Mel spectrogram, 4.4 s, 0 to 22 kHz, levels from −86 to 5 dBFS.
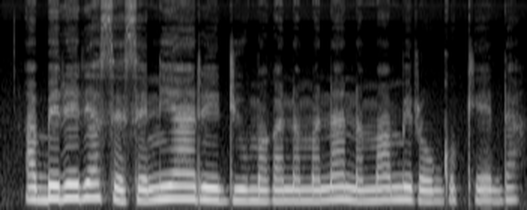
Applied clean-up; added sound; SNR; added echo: none; none; none; none.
